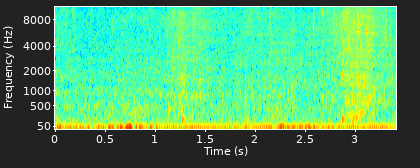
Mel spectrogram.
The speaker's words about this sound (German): Ihr hört ja das Wasser schon plätschern?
